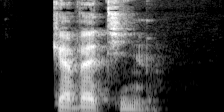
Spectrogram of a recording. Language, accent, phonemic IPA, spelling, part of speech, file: French, France, /ka.va.tin/, cavatine, noun, LL-Q150 (fra)-cavatine.wav
- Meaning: cavatina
